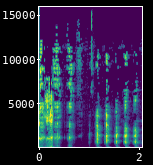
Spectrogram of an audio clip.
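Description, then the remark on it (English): A person imitates a pig snort, a nasal ingressive voiceless velar trill: a rapid series of rough, nasal snorts drawn inward, about seven rattling bursts in quick rhythm, moderately loud, with no talking. “that, of course, is my favorite sound of all, which is the nasal ingressive voiceless velar trill.”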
